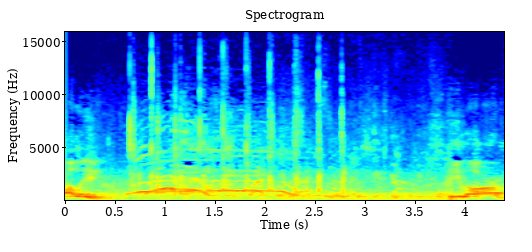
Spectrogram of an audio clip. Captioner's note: crowd cheering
